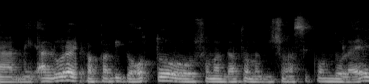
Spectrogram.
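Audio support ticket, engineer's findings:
Short concealed packet loss, 0.75–0.81 s: about 40 ms of audio arrived too late for the decoder, so the jitter buffer's concealment extended the preceding sound for about 38 ms, then crossfaded back. Heard as a brief smear or wobble in the speech.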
